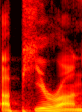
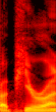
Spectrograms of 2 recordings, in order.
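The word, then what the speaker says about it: Apeiron: sticklers medical facility is called it the appear on center up here on is spelled a Pei ro N and you can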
